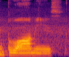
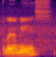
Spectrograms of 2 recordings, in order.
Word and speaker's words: Bloomies: He calls me Blommies. I don't know why. I pronounce it Bloomies.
